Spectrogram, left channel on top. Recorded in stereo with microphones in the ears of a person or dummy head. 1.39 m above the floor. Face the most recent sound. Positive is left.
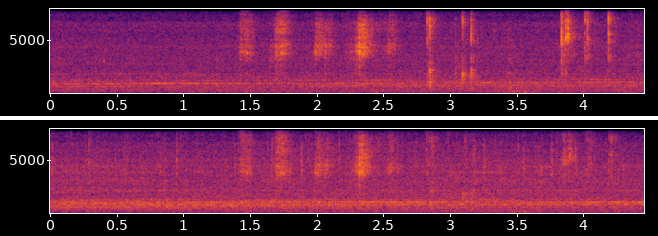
turn(degrees=80)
